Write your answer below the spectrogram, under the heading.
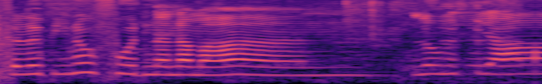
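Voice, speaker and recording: A woman speaks at a very slow pace in a high pitch. Music plays in the background. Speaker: vlogger. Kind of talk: casual vlog talk to camera.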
